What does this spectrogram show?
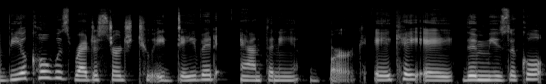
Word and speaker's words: D4VD: visual for anyone listening, the way David is spelled is with a D4VD. David.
